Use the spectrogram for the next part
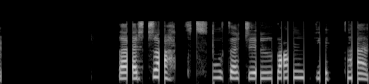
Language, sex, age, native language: Icelandic, male, 11, Icelandic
